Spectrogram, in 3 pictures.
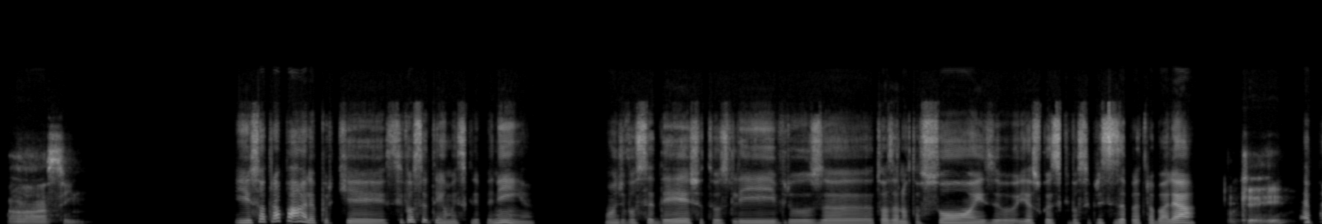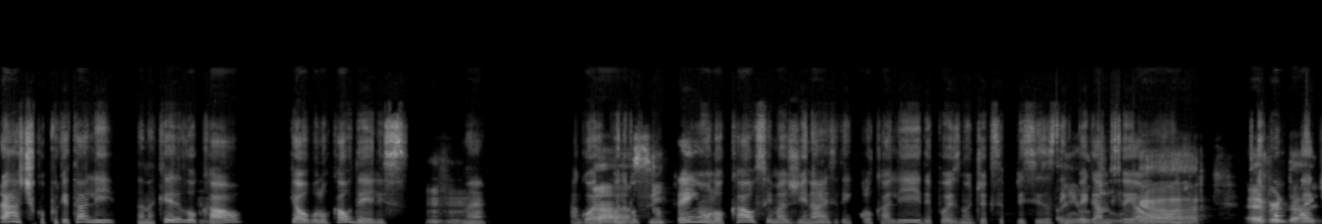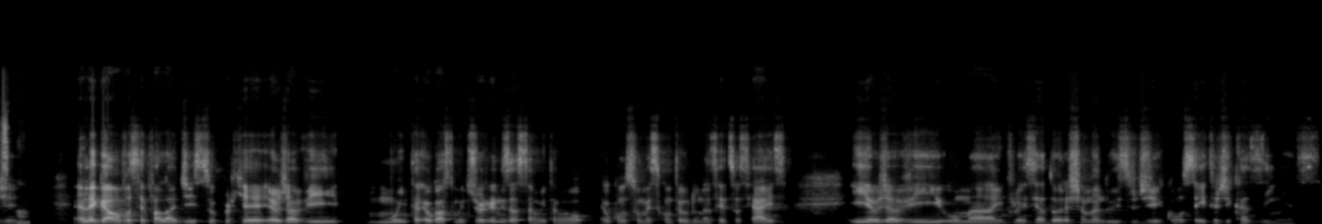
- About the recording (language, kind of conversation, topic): Portuguese, podcast, Como costuma preparar o ambiente antes de começar uma atividade?
- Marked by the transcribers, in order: tapping; other background noise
